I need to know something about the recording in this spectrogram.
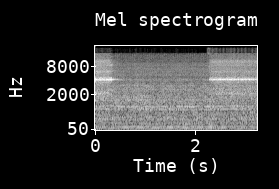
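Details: Audi S3 8L sat nine years in barn, first run after timing belt job: steady high-pitched squeal over running engine, dropping away briefly then returning; clutch release bearing squeal, likely rust from sitting, clutch engages fine.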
